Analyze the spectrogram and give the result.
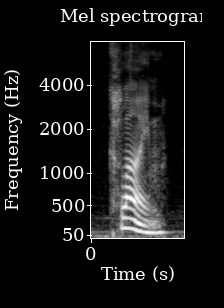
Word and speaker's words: climb: For example, climb, the B isn't pronounced.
